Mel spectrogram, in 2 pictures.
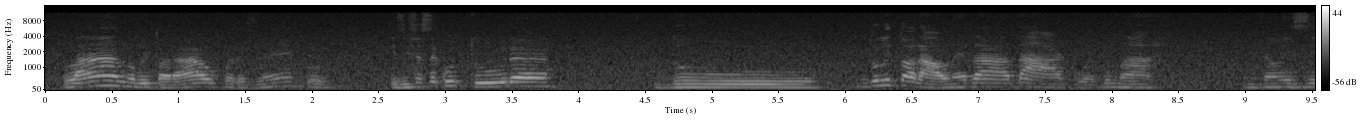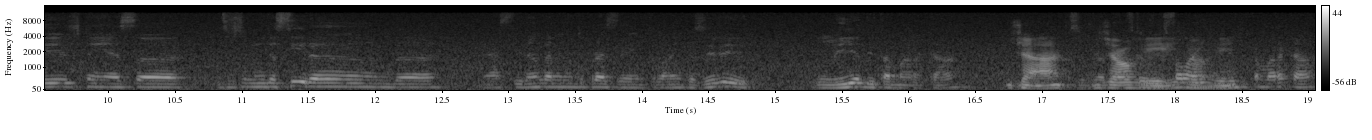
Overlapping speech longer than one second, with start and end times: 17.1-18.5

